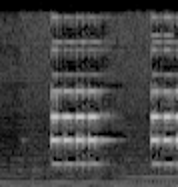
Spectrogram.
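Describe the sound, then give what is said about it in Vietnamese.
A phone alarm clock ringing: a quick run of bright, high-pitched beeps, a short pause, then another run starting. It is quiet, over a low steady background. “Sáng hôm sau, tiếng chuông báo thức quen thuộc từ điện thoại của Thảo”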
